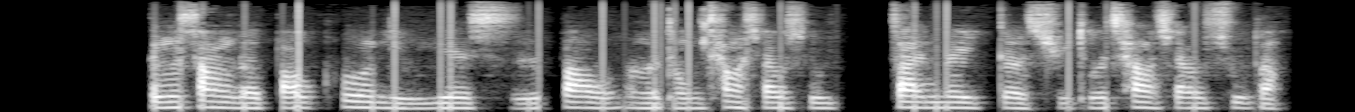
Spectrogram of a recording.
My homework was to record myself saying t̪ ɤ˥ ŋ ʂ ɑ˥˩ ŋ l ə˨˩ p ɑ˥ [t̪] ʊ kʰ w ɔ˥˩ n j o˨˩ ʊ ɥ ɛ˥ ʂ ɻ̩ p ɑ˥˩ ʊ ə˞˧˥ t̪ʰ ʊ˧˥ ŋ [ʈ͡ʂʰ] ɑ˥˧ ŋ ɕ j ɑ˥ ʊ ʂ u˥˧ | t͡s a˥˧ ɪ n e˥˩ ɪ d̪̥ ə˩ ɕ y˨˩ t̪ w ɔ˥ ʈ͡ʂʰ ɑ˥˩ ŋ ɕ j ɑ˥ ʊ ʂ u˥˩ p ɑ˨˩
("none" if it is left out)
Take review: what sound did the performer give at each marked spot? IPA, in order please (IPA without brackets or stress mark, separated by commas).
none, ʈ͡ʂʰ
